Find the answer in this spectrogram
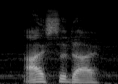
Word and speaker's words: Aes Sedai: Aes Sedai.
